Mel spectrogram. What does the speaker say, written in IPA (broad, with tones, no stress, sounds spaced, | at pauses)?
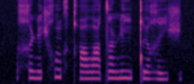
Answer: χ ə˧ ɳ ə̃˧ ʃ χ ũ˦ x qʰ ɔː˨ tˤ ĩ˧ ɳ ĩ˦˨ ǃ ʏ˧ ʁ i˨ ʃ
